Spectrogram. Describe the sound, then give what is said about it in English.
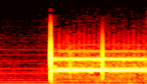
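A telephone number is dialed for a prank call to a crisis line: a sharp click, then a loud, steady dual-pitched keypad tone that holds for about a second, with another faint click partway through. No one speaks. “Phone Fun! Phone Fun! The dialing, devilishly demonistic... let's just piss someone off.”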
